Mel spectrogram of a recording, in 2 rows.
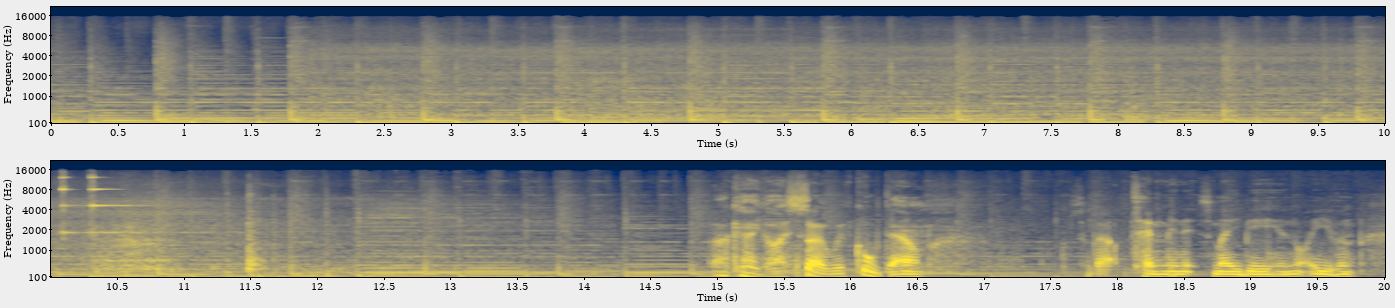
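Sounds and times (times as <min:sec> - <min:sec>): background music with steady beat: 0:00.0 - 0:20.0
short high chiming notes: 0:10.1 - 0:11.5.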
